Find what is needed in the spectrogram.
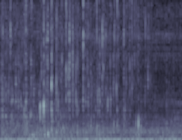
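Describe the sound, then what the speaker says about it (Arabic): Hot water from an electric kettle, about a liter, poured over pieces of meat in a cooking pot, a soft continuous splashing trickle, fairly quiet and close. "تحطي عليهم لتر ميه سخنه مسخناها في الكاتل اهي"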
